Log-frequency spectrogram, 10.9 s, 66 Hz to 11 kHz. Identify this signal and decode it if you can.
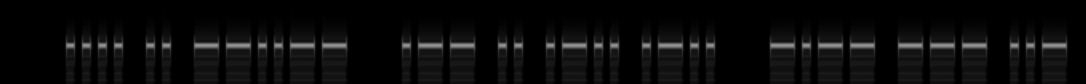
Morse code, heard as a keyed tone, about 15 wpm, 700 Hz. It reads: HI, WILL YOU
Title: Sentences from Top 1000 Words - Review Part 3 - 15wpm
